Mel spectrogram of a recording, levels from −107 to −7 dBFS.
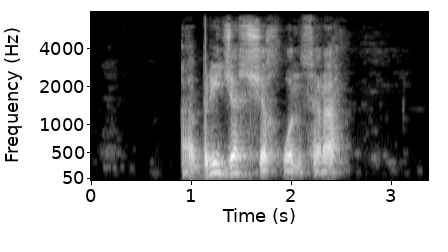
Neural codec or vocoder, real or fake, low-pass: none; real; 7.2 kHz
